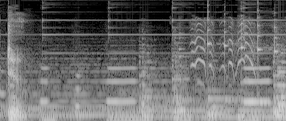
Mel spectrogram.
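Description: Cartoon mice squeaking: a quick run of short, high squeaks in the second half, over light background music with a plodding bass line.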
